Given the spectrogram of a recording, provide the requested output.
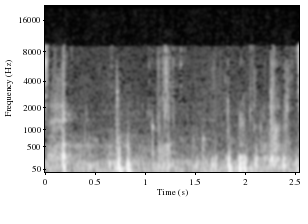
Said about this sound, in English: Sorry, I'm taking a sip of a sparkling wine. Um, that's how crazy my life is. I'm drinking a can of 7 Eleven sparkling wine while I'm waiting for my laundry to be done and recording a podcast.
